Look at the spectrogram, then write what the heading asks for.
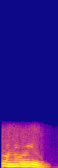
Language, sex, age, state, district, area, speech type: Sindhi, female, 60+, Maharashtra, Thane, urban, conversation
